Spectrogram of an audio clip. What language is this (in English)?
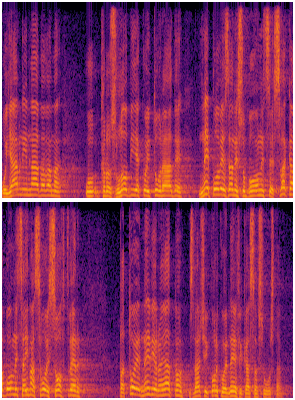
Croatian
